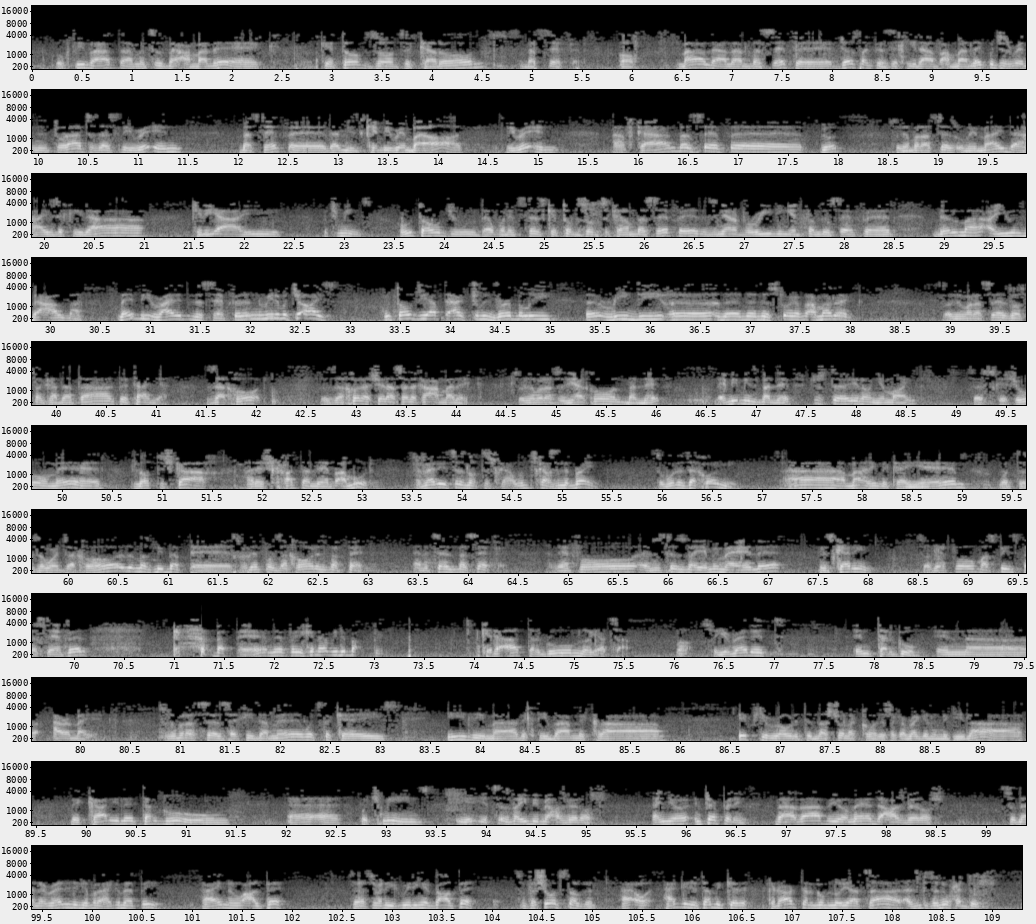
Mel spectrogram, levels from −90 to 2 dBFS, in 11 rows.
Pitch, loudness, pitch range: 120 Hz, -19 LUFS, 110-145 Hz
